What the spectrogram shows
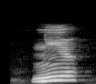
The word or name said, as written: nia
